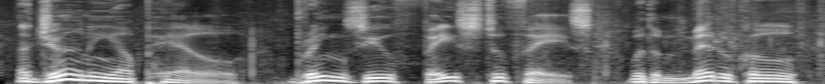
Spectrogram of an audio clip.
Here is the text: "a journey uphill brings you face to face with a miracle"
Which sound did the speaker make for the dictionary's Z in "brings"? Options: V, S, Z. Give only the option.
Z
